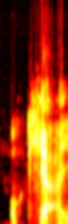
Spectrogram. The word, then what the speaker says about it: Okai: Okai si pronuncia Occhiai, in realtà.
